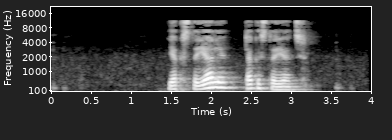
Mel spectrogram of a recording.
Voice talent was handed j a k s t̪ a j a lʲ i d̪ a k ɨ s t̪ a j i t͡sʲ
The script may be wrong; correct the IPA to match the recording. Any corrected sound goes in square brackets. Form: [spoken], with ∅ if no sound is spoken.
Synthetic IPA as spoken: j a k s t̪ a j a lʲ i [t̪] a k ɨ s t̪ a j [a] t͡sʲ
